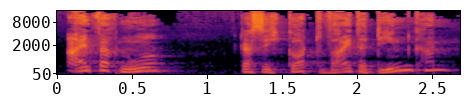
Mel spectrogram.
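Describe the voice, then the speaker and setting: A man's voice: sits high, big pitch swings, moderate pace. A man giving a personal devotional sermon, speaking with passion and rising to emphatic peaks when he voices prayers. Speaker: preacher.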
